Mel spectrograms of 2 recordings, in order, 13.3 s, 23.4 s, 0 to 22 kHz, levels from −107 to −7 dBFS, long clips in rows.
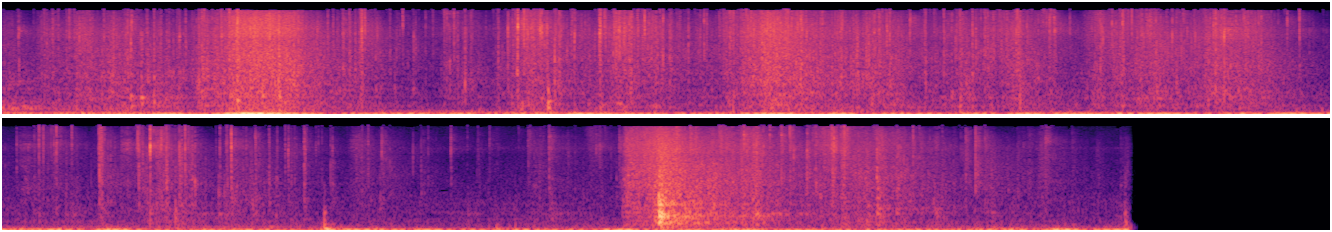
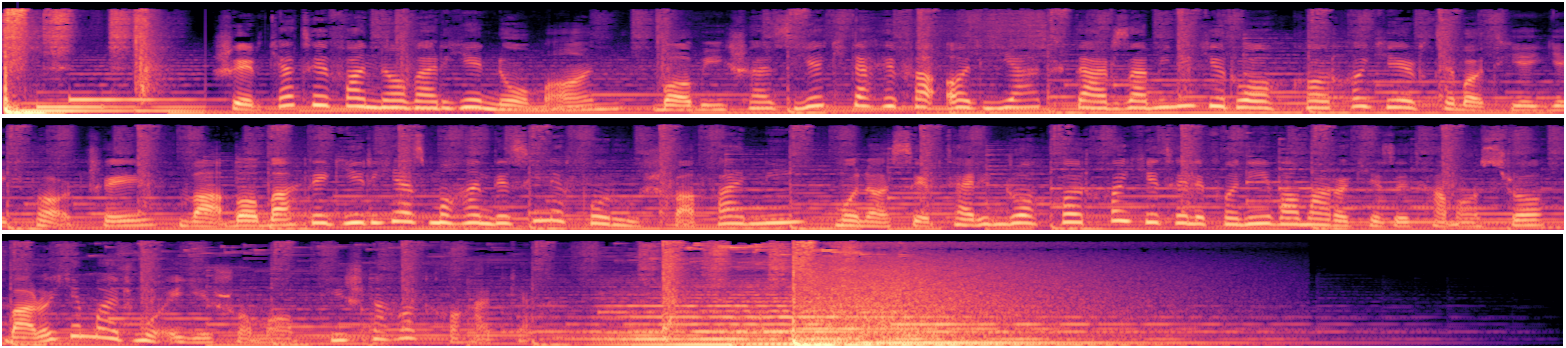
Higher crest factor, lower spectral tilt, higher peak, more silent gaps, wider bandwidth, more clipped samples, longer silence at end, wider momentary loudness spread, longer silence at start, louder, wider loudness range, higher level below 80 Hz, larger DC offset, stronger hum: first, 26 dB vs 20 dB; second, -1.5 dB/octave vs -6 dB/octave; second, -6 dBFS vs 0 dBFS; neither; about the same, 17 kHz vs 17 kHz; neither; second, 1 s vs 1.4 s; first, 22 LU vs 12 LU; about the same, 0 s vs 0 s; second, -31 LUFS vs -22 LUFS; about the same, 7 LU vs 7 LU; second, -38 dBFS vs -26 dBFS; neither; neither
